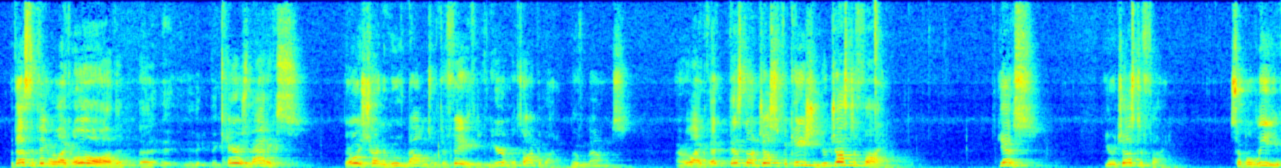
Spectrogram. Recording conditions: large echoing room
